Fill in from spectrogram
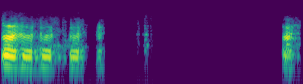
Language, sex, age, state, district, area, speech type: Malayalam, male, 30-45, Kerala, Kasaragod, urban, conversation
